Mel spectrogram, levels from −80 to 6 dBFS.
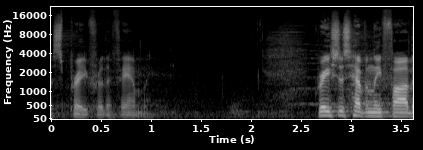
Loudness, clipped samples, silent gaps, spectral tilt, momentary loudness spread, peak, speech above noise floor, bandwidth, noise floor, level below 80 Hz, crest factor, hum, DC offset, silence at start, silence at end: -27 LUFS; under 0.1%; none; -3 dB/octave; 24 LU; -6 dBFS; 36 dB; over 20 kHz; -64 dBFS; -72 dBFS; 24 dB; none; under 0.1%; 0 s; 0 s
